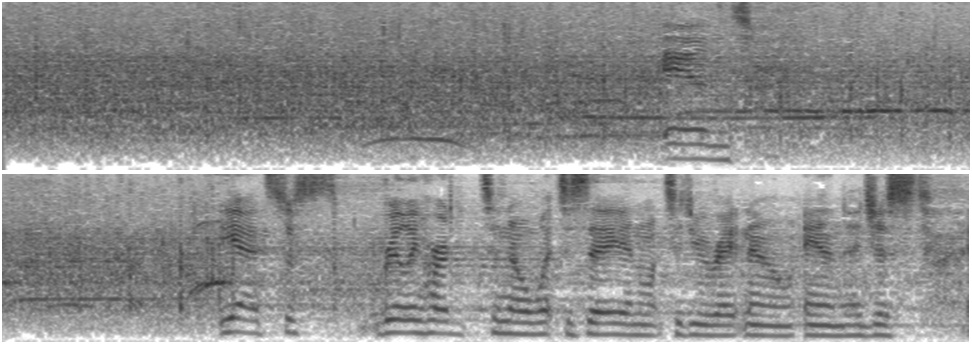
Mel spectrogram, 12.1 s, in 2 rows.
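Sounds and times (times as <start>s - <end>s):
audience applause at an awards show: 0.0s - 8.3s
whoops and cheers: 0.4s - 8.2s
speech: 4.2s - 5.0s, 7.4s - 12.0s.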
